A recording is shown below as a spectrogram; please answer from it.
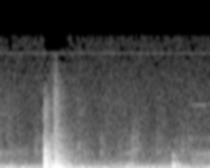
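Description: A single sharp knock about half a second in, then a few faint taps, over a steady low rumble.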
